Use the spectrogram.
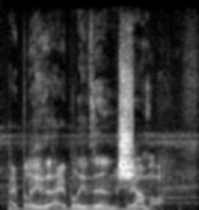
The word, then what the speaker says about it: Shyamalan: Shyamalan. No, it's M. Night Shyamalan.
